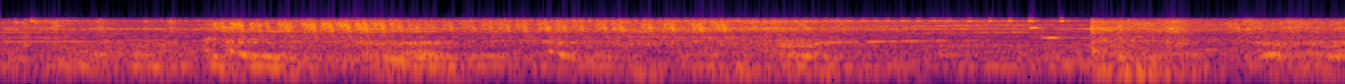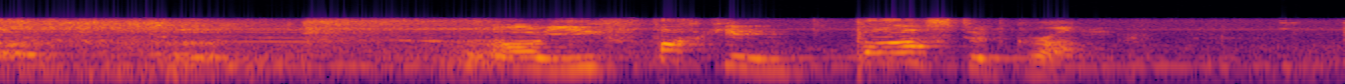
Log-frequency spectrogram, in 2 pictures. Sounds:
Speech, Music

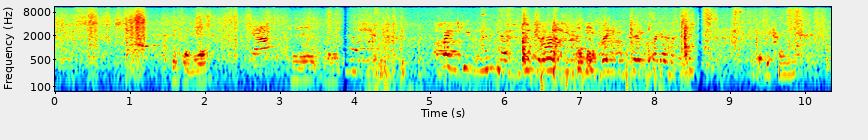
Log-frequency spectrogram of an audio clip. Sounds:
Speech

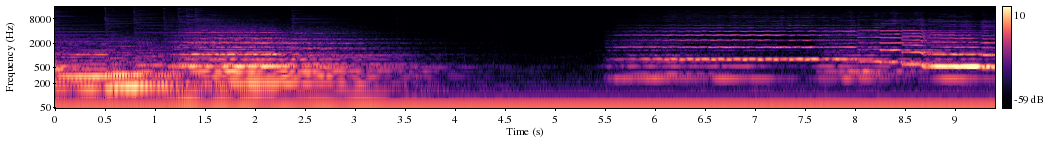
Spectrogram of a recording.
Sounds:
Music, fiddle, Musical instrument

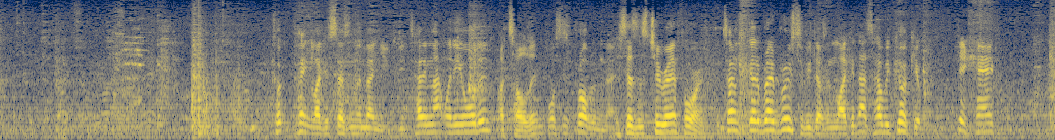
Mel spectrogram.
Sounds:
Speech

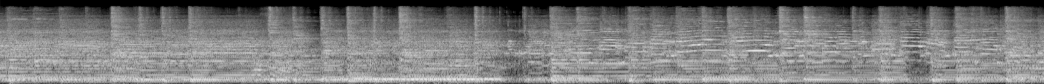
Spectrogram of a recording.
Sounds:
Rock and roll, Music

